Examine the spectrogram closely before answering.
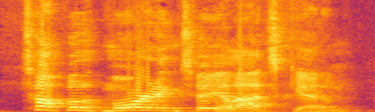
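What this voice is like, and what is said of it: Put-on Irish accent. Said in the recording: “your Irish accent”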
